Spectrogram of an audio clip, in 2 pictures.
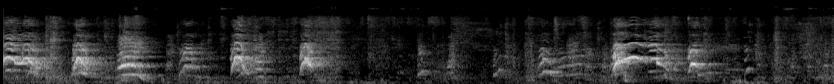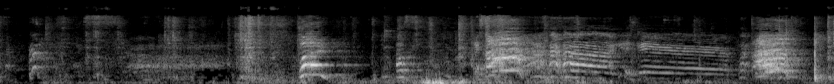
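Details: An 8-month-old German Shepherd during biting work, barking in short, sharp bursts repeated about twice a second, with brief pauses and a run of harsher, rasping barks near the end; a human voice is heard between bursts.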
